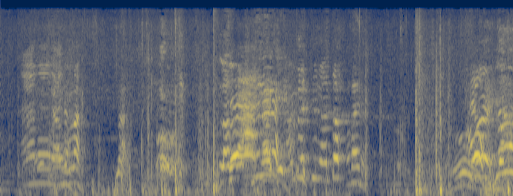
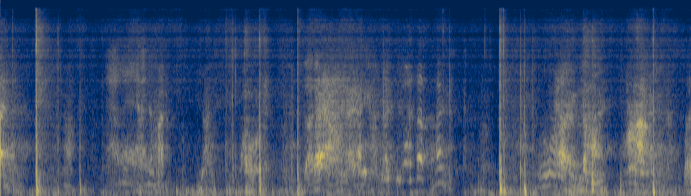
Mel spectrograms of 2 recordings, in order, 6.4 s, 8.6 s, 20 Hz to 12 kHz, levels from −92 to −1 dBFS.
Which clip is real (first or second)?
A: first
